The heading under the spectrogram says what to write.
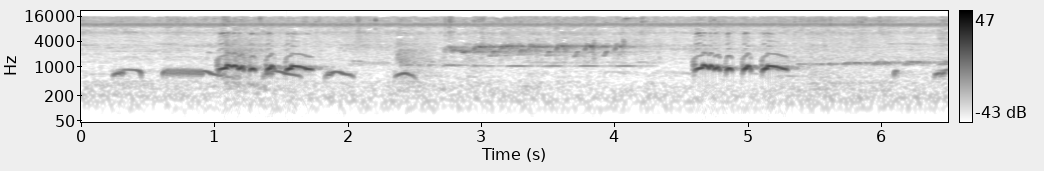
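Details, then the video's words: Local zebra dove song for stirring idle doves into song: low single coos lead into a rapid warbling phrase. A higher thin trill runs in the pause, then another bubbling coo phrase comes, with soft coos around it. "Perkutut lokal gacor Suara Masteran Burung Perkutut Paling Ampuh"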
